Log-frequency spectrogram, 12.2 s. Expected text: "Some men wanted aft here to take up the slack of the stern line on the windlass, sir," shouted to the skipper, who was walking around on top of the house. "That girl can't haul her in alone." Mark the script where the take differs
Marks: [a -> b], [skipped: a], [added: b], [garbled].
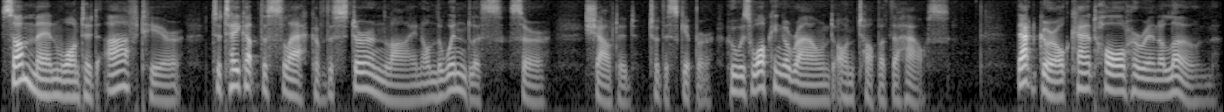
"Some men wanted aft here to take up the slack of the stern line on the windlass, sir," shouted to the skipper, who was walking around on top of the house. "That girl can't haul her in alone."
